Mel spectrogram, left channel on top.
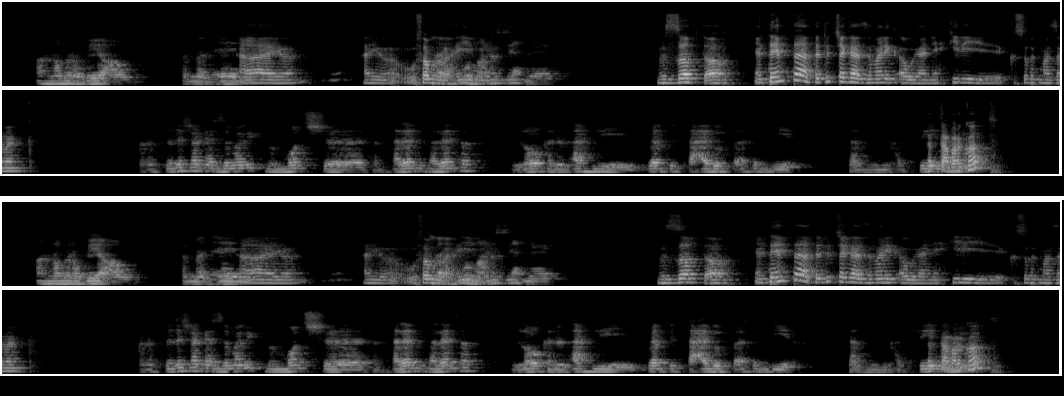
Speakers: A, on the right; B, on the left.
A: عن رامي ربيعه ومحمد هاني
B: ايوه ايوه وصبر
A: وصالح
B: رحيل
A: جمعه
B: والناس
A: لسه
B: دي انت
A: هناك
B: بالظبط اه انت امتى ابتديت تشجع الزمالك او يعني احكي لي قصتك مع الزمالك
A: انا ابتديت اشجع الزمالك من ماتش آه، كان 3 3 اللي هو كان الاهلي جاب التعادل في اخر دقيقه كان 2000
B: ده بتاع
A: و
B: بركات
